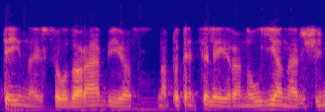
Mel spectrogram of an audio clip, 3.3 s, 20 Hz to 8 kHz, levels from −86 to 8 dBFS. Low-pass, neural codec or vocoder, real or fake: 7.2 kHz; none; real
